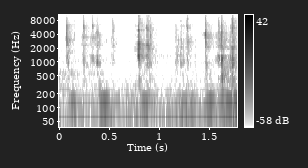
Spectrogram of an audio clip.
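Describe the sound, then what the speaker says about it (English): Light, quick keystrokes on a computer keyboard, a short irregular burst of soft clicks close by and fairly faint. "I don't know what I'm texting or typing here."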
